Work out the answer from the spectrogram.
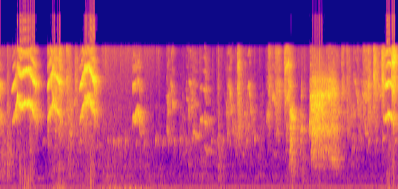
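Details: A male common quail calling his hens gives a quick liquid three-note call, then softer scratchy clicks and rustling, with a low steady hum underneath.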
